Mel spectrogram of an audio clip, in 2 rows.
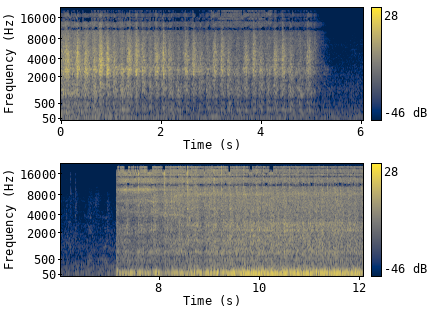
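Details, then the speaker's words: Newly bought C4 Corvette V8 with throttle held: catches with uneven lumpy pulse, dies, restarts louder and shaky, missing and popping; carburetor suspected to need work, not confirmed. ">> she was popping back there. >> Well, it needs a little work. That carburetor,"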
